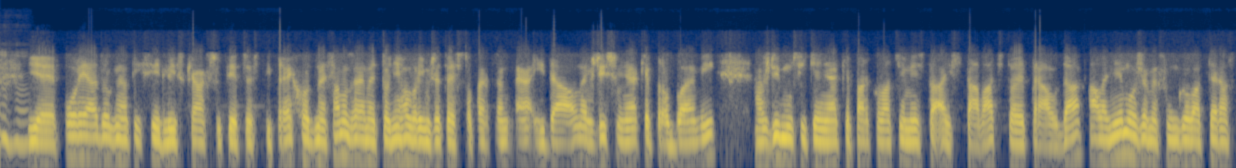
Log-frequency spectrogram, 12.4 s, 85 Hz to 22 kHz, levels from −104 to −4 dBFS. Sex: male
